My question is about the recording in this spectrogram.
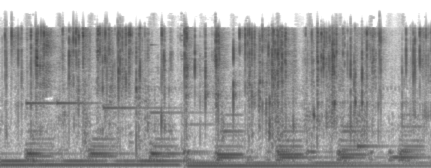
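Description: Crinkling of a clear plastic wrapper as it is peeled off a Mash'ems toy capsule, over background music with repeating chords and a steady bass.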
